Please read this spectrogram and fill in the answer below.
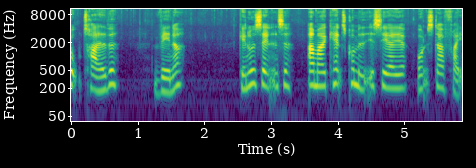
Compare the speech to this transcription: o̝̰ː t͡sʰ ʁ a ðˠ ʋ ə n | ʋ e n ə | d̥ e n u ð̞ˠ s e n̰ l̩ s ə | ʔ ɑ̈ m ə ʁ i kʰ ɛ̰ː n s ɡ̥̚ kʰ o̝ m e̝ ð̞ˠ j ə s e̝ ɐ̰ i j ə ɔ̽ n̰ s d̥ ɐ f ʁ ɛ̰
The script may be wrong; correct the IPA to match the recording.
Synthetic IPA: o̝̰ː t͡sʰ ʁ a ðˠ ʋ ə | ʋ e n ɐ | ɡ̥ e n u ð̞ˠ s e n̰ l̩ s ə | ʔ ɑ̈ m ə ʁ i kʰ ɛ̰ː n s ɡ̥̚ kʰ o̝ m e̝ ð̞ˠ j ə s e̝ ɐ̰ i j ə ɔ̽ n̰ s d̥ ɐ f ʁ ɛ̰

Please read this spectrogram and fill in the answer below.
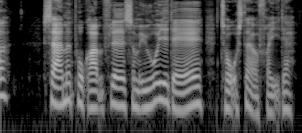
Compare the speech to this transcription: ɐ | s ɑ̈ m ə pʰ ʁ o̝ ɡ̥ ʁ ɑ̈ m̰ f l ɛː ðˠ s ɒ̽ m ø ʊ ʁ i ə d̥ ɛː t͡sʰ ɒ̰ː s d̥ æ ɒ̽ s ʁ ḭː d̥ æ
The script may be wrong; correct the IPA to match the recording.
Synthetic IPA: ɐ | s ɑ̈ m ə pʰ ʁ o̝ ɡ̥ ʁ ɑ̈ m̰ f l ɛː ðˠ s ɒ̽ m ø ʊ ʁ i ə d̥ ɛː t͡sʰ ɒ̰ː s d̥ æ ɒ̽ f ʁ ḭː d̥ æ

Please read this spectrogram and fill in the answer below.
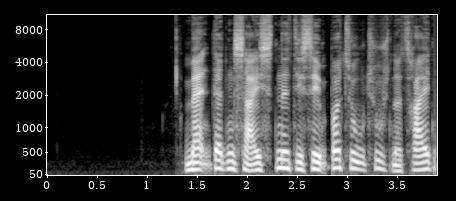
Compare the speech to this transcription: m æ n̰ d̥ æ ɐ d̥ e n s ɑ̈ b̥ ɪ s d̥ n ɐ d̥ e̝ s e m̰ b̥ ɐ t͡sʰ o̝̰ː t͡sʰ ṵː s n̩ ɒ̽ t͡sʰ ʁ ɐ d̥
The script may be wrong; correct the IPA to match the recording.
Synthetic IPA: m æ n̰ d̥ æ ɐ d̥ e n s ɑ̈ ɪ s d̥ n ə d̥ e̝ s e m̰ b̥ ɐ t͡sʰ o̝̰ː t͡sʰ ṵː s n̩ ɒ̽ t͡sʰ ʁ a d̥

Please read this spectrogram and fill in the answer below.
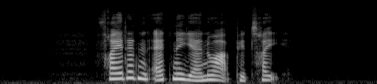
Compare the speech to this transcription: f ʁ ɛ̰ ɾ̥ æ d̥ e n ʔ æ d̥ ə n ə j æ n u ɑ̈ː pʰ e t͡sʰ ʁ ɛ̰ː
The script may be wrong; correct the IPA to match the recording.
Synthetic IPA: f ʁ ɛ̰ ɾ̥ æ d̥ e n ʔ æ d̥ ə n ə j æ n u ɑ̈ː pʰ e t͡sʰ ʁ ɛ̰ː

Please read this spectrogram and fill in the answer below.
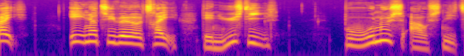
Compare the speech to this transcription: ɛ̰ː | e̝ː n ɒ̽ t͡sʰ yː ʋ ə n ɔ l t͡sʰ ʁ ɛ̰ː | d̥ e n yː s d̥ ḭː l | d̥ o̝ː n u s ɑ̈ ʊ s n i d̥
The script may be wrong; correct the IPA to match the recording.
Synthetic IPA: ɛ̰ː | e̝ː n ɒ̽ t͡sʰ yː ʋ ə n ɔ l t͡sʰ ʁ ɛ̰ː | d̥ e n yː s d̥ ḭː l | b̥ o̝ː n u s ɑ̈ ʊ s n i d̥

